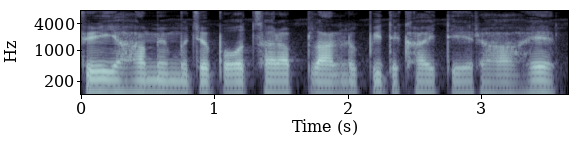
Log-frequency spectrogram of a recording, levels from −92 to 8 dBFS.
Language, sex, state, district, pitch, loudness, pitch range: Hindi, male, Arunachal Pradesh, Lower Dibang Valley, 100 Hz, -22 LUFS, 95-105 Hz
